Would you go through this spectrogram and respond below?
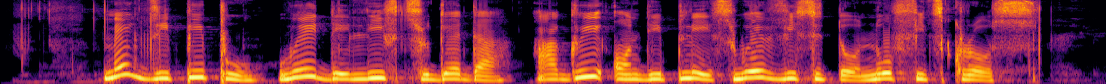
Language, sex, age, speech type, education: Nigerian Pidgin, female, 15-29, spontaneous, tertiary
